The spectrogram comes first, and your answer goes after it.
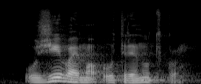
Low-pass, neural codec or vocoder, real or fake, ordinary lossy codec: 14.4 kHz; none; real; none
